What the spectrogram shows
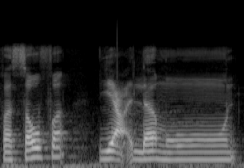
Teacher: یہاں پر وقف کرنا ہے تو اس نون کو ساکن بنائیں گے اور سانس کو توڑ دیں گے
